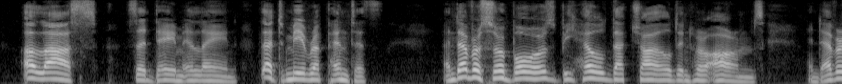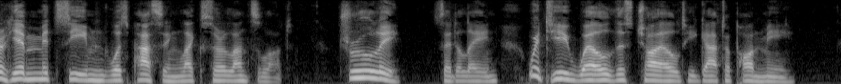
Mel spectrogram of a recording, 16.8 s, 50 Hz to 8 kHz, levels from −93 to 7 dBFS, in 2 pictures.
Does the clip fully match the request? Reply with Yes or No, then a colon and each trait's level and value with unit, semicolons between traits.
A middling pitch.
Yes: medium, 145 Hz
